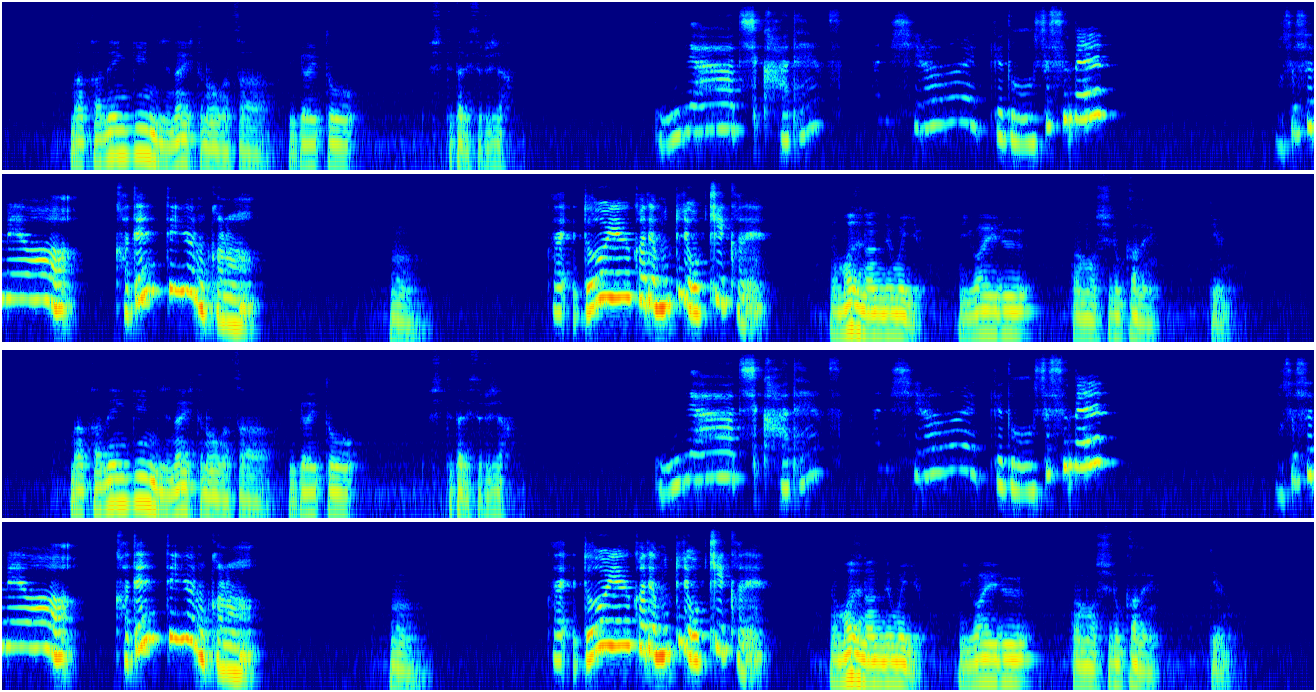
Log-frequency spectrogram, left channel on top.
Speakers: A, on the right (about 40°); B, on the right (about 20°).
A: まあ家電芸人じゃない人の方がさ意外と知ってたりするじゃん
B: いやー、私、家電そんなに知らないけど、おすすめおすすめは、家電っていうのかな
A: うん
B: かどういう家電本当に大きい家電
A: マジ何でもいいよいわゆるあの白家電っていうの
